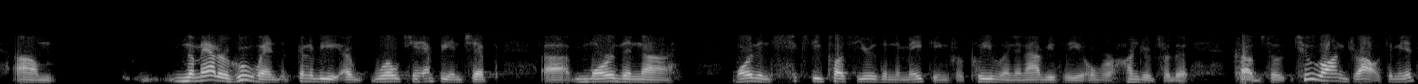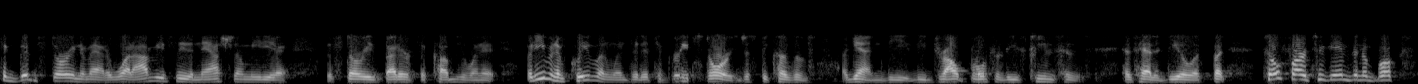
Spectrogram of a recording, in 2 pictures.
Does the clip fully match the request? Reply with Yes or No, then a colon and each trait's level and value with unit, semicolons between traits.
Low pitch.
Yes: low, 125 Hz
